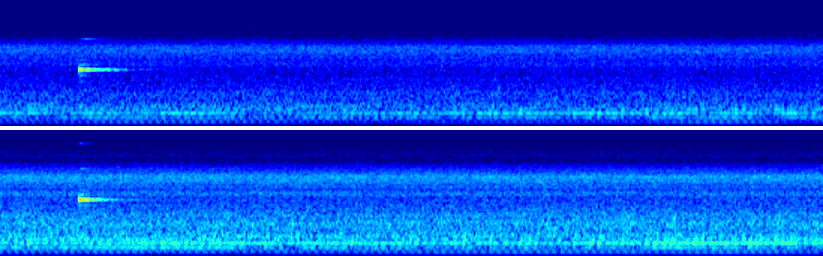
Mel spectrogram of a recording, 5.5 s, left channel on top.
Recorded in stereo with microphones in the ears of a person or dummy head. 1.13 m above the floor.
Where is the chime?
15° right (ahead or behind), 0.6 m.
